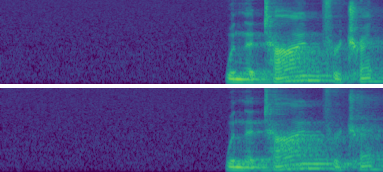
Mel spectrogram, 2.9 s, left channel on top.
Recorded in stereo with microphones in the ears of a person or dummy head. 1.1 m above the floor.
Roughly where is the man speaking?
Centre.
